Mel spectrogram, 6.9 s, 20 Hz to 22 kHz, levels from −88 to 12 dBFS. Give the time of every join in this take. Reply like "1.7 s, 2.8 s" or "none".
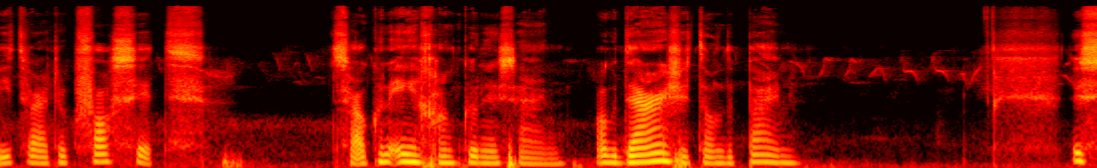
3.7 s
